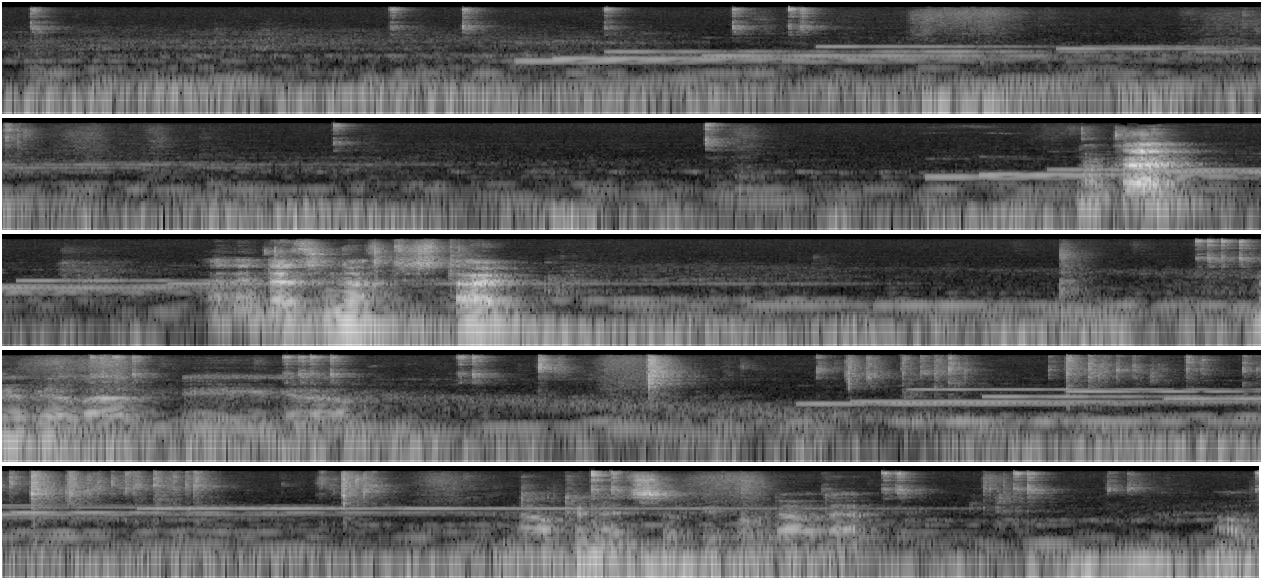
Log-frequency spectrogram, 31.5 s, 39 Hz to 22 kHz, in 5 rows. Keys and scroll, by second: 6.5 super+i.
